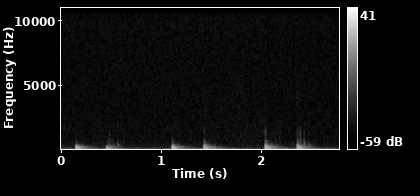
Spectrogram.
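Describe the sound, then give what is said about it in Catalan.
Dull finger taps in three quick pairs, localized tapping like knocking on a door as part of an FT tapping routine, each double tap separated by a short pause. The taps are low and muffled, with no talking. “El recorregut de l'FT contempla el toc localitzat, com si piquéssim a una porta, seria algo així com”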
